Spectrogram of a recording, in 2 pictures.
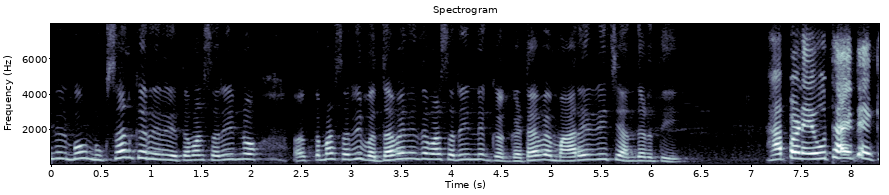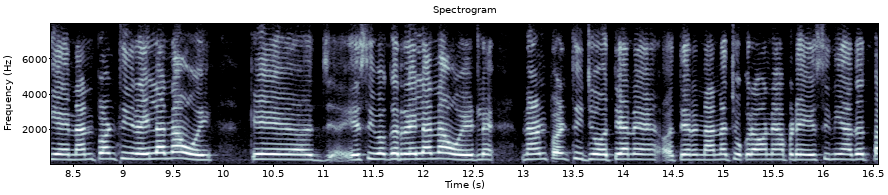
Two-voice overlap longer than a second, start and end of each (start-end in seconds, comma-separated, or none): none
